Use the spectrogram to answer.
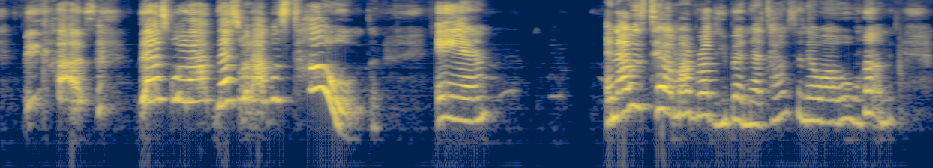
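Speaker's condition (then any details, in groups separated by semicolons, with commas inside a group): No condition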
